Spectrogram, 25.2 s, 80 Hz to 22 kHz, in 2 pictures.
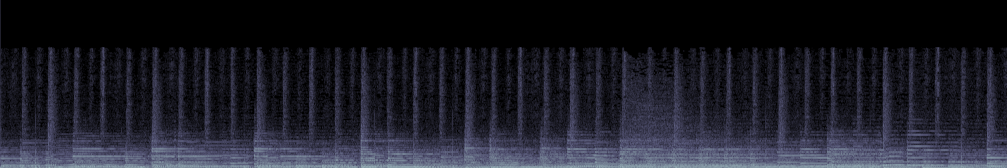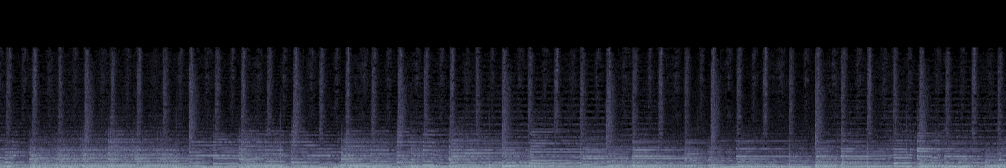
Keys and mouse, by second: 0.6 shift+middle click, 1.1 s, 2.1 middle drag, 2.6-3.1 drag, 3.6-4.0 drag, 4.1 shift+middle drag, 5.4 click, 6.1 s, 7.6-8.2 drag, 8.3-8.9 middle drag, 9.0 shift+middle drag, 9.2-9.9 middle drag, 10.2 click, 10.5-10.8 middle drag, 11.1 click, 11.5 click, 12.0 s, 12.6 middle click, 13.9 click, 14.7 click, 15.0-15.6 drag, 15.7-16.4 middle drag, 16.9 click, 17.5-18.0 drag, 18.1-18.8 middle drag, 19.1 shift+d, 20.3-21.7 drag, 21.9-22.3 middle drag, 22.4-22.9 middle drag, 23.1-24.0 middle drag, 24.2 middle drag, 24.7 middle drag.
